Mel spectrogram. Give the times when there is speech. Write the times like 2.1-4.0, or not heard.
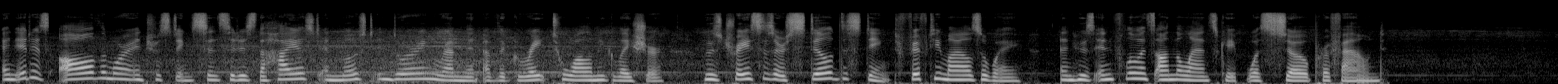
0.0-13.8.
